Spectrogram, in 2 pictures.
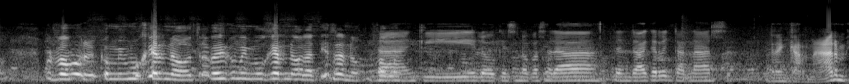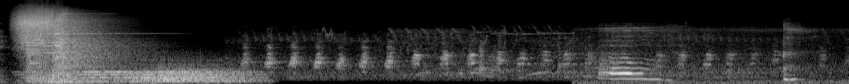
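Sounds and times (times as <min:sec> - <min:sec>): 
speech: 0:00.4 - 0:09.9
loud whooshing: 0:08.6 - 0:11.2.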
